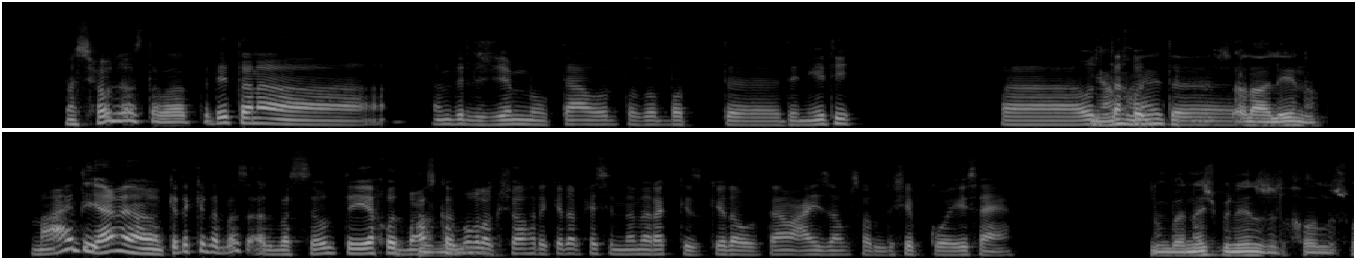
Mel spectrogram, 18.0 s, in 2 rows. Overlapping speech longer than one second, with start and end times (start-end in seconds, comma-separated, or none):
7.2-8.6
